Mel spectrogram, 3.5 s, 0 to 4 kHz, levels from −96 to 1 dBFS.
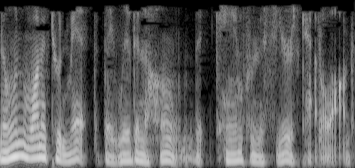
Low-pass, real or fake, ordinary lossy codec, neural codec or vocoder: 3.6 kHz; fake; MP3, 24 kbps; codec, 16 kHz, 6 kbps, DAC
